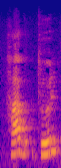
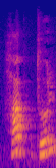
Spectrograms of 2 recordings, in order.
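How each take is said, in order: Both takes have the same delivery.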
